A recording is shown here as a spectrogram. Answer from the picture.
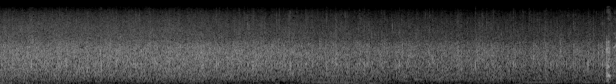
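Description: Steady, dense applause from a crowd, a continuous crackling wash of many hands clapping at a constant level for several seconds with no voices standing out.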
